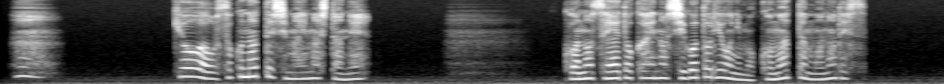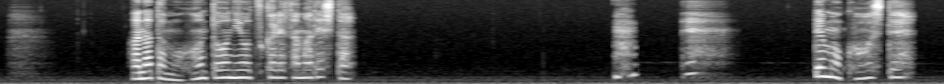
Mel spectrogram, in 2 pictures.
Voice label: 右 声のみ ノイズ除去なし

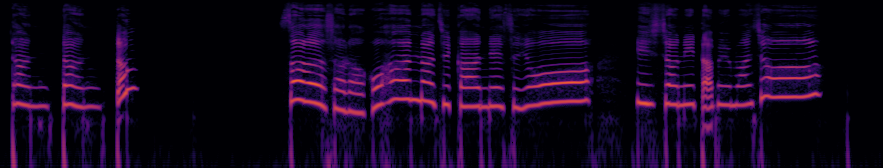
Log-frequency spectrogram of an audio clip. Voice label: ロリ ごはんだよ

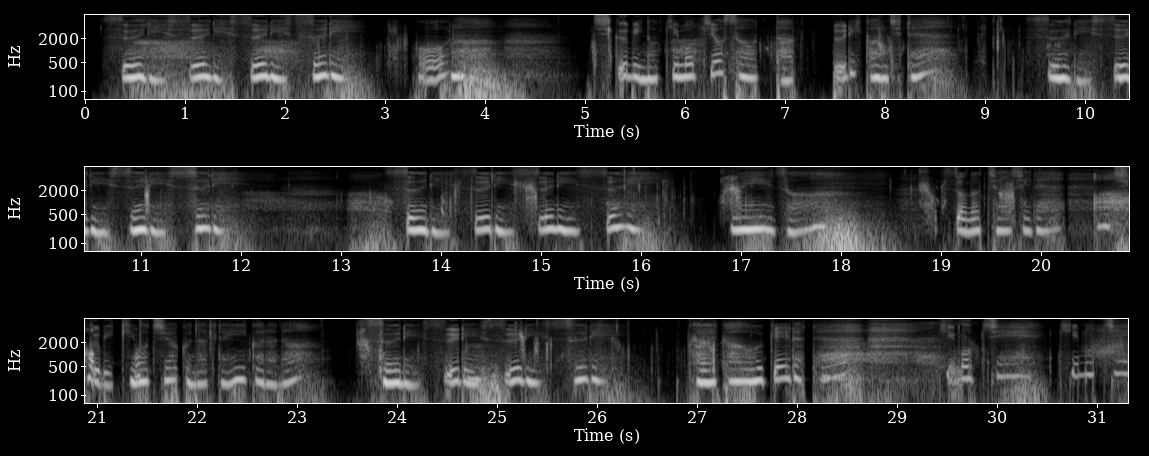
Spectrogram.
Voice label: 耳元 射精煽り (左耳 + 右耳舐め)

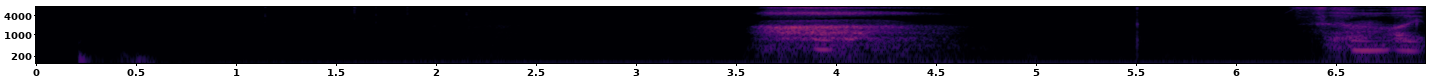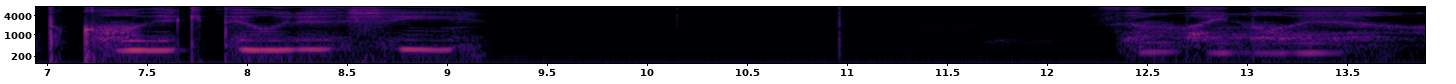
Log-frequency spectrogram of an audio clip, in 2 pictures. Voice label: 添い寝, ASMR

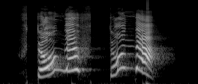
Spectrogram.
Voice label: 布団がふっとんだ！, 妹系／ぶりっ子／元気な子

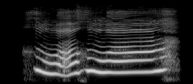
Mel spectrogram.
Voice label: ふわふわ～ 少女 中音域

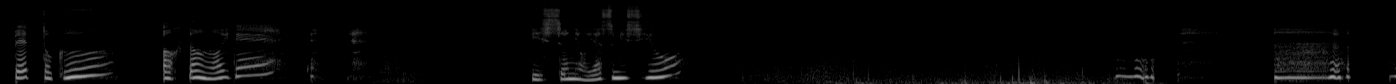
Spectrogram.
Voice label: 添い寝こしょこしょささやき＆ねっとり吐息

